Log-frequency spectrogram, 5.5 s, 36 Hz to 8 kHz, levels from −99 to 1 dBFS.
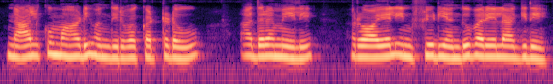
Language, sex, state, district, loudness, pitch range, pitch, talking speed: Kannada, female, Karnataka, Bidar, -13 LUFS, 205-225 Hz, 215 Hz, 120 wpm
